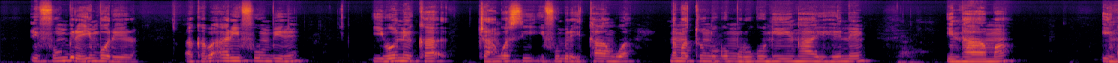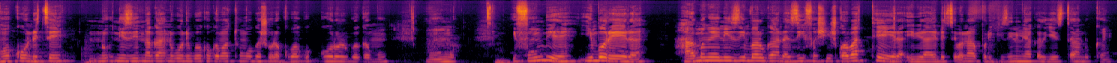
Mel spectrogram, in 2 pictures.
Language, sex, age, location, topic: Kinyarwanda, male, 18-24, Musanze, agriculture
